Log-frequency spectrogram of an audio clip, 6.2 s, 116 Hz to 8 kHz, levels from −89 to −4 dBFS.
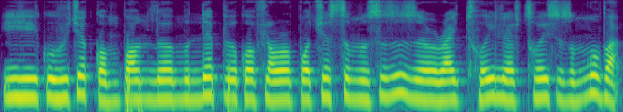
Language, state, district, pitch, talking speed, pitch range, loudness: Chakhesang, Nagaland, Dimapur, 195 Hz, 165 wpm, 190-205 Hz, -16 LUFS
